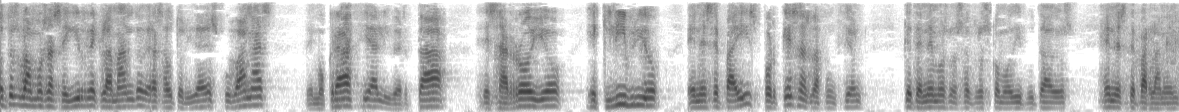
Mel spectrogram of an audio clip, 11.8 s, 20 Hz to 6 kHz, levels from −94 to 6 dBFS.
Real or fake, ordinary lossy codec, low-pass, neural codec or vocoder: real; AAC, 24 kbps; 5.4 kHz; none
